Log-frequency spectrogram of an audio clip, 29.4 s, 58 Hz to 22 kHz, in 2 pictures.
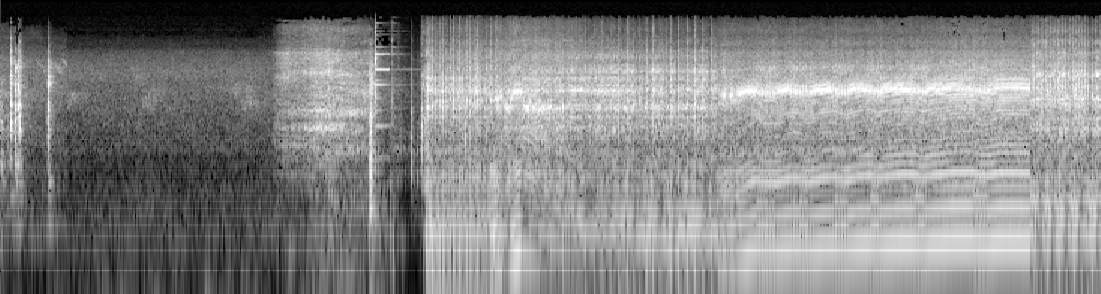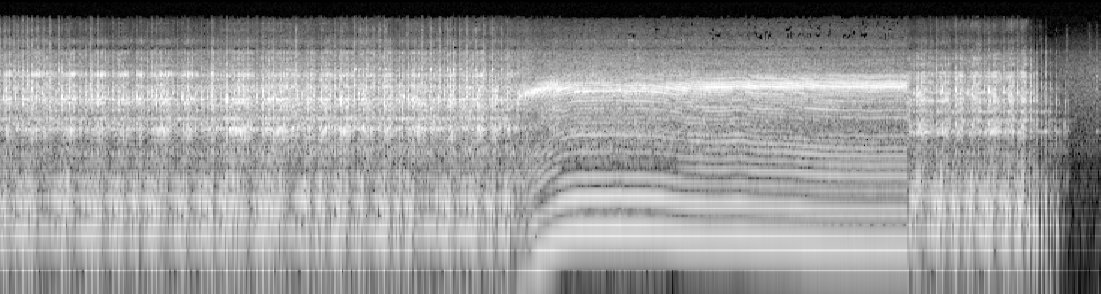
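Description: Stihl 261 chainsaw in an Alaskan chainsaw mill started about five seconds in and revved up. It then runs at full throttle ripping along a log, dips in pitch briefly and recovers partway through, and eases off near the end. The owner judges the chain too dull for the cut.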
